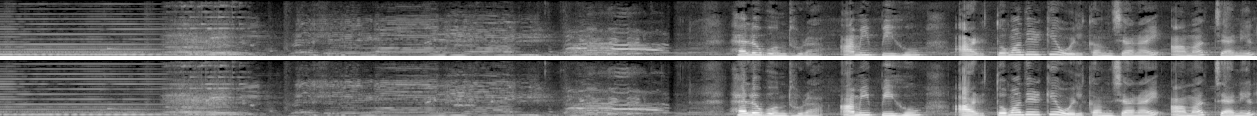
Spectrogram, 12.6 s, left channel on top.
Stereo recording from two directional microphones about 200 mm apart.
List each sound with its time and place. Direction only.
1.0 s music: 50° left (ahead or behind)
4.6 s music: 60° left (ahead or behind)
7.3 s a woman's voice: 30° right (ahead or behind)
